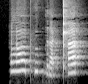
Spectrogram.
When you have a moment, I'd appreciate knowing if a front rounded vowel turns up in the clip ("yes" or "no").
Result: no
